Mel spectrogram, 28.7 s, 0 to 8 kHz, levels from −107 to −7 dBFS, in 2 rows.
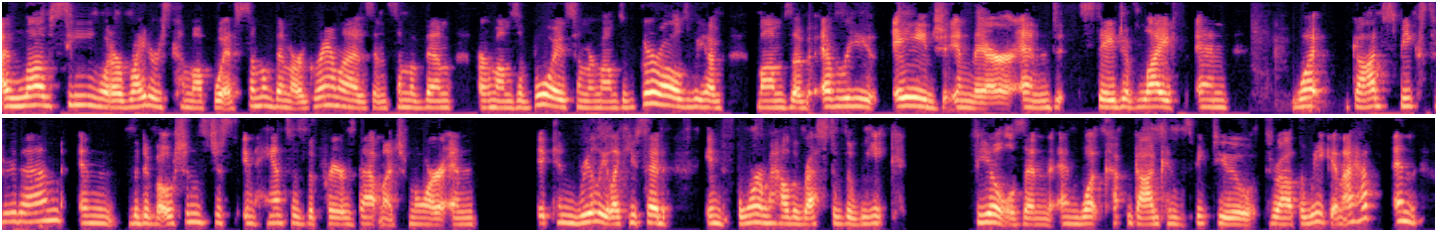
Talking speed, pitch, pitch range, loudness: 180 wpm, 195 Hz, 180-220 Hz, -19 LUFS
